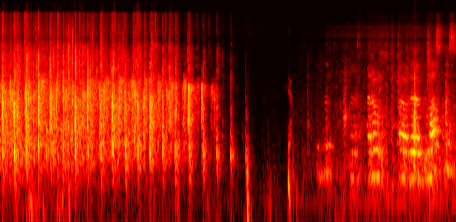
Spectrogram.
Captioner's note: applause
